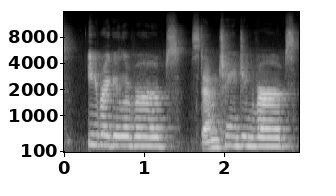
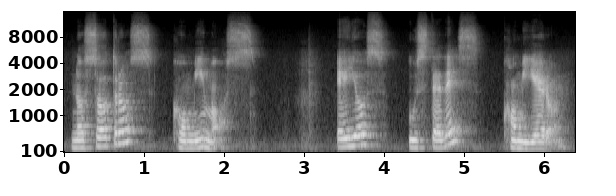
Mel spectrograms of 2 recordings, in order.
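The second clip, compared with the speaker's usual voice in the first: slow drill for repeating; 2 semitones higher, slower than usual. Shown as a demonstration. Teacher leading a repeat-after-me drill, slow and clear. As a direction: spell out each form for the class to echo. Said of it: "repeat and gesture after me".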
